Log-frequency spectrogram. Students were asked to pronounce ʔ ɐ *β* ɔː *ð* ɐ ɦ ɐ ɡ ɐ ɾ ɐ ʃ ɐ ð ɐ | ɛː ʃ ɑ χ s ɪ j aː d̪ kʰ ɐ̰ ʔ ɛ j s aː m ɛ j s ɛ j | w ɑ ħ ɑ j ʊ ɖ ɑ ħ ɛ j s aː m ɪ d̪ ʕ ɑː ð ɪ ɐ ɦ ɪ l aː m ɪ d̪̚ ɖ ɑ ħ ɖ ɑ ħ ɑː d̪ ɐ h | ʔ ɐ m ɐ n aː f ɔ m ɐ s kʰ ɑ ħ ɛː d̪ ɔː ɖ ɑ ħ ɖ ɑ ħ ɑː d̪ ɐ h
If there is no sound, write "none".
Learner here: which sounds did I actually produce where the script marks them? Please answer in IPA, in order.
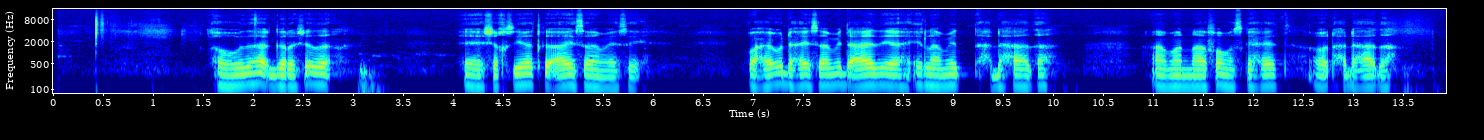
w, ð

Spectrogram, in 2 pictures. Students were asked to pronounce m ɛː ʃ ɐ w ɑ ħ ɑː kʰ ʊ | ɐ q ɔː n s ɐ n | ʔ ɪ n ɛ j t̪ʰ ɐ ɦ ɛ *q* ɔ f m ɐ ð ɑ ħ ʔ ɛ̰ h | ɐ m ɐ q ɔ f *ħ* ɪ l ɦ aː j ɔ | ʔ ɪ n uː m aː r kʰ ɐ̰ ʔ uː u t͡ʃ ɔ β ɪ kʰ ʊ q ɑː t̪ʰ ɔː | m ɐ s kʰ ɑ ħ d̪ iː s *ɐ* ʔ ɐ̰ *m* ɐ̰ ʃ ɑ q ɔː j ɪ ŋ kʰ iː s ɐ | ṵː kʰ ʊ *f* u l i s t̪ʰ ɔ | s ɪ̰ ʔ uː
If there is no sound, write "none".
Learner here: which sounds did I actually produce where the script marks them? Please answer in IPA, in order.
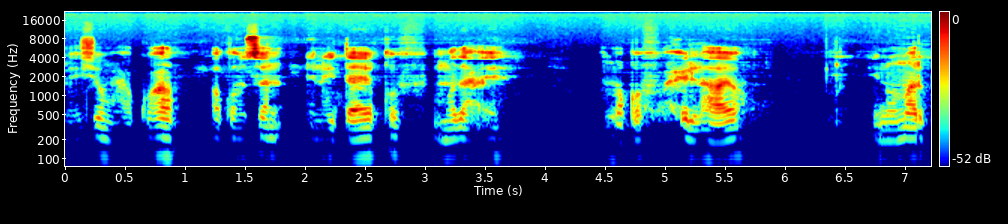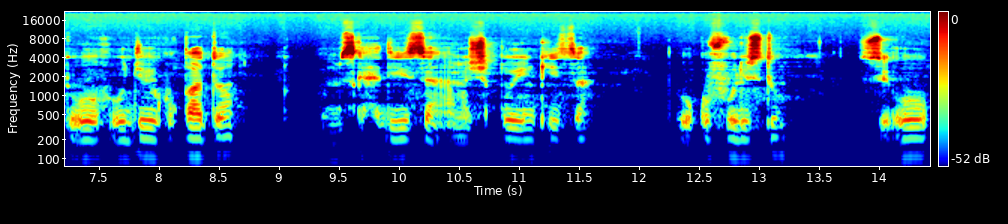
q, ħ, ɐ, m, f

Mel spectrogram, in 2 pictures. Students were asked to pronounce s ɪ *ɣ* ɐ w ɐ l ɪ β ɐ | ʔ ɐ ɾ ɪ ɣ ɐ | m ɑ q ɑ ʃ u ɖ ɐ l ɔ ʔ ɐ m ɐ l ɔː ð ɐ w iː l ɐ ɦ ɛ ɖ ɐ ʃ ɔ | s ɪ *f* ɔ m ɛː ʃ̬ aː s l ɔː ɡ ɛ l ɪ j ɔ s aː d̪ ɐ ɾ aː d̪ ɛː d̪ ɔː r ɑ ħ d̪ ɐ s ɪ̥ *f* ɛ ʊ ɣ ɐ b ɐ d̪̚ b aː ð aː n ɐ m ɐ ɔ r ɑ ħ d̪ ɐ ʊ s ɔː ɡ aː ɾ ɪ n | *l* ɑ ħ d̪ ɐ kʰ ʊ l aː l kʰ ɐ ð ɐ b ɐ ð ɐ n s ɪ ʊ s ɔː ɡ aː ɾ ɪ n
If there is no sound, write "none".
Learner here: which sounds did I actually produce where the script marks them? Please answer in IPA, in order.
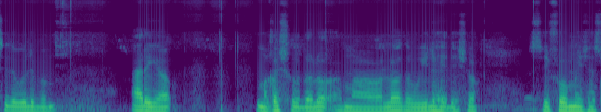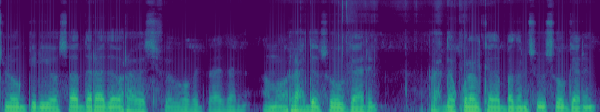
ð, f, f, r

